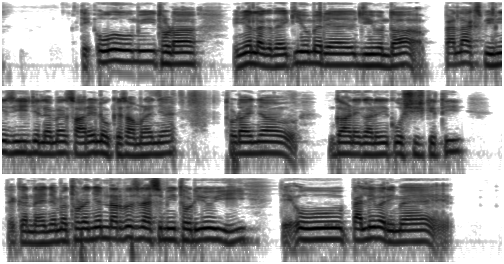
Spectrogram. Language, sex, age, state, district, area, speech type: Dogri, male, 30-45, Jammu and Kashmir, Samba, rural, spontaneous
